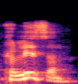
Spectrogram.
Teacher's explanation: You need to emphasize or stress the second syllable.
